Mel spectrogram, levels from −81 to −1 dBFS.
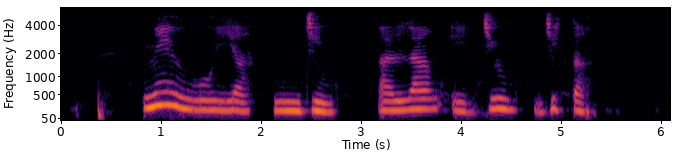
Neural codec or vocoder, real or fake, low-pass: codec, 16 kHz in and 24 kHz out, 1.1 kbps, FireRedTTS-2 codec; fake; 5.4 kHz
